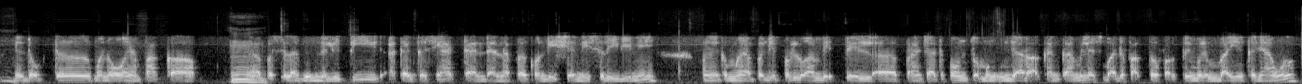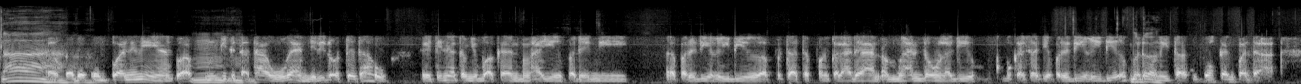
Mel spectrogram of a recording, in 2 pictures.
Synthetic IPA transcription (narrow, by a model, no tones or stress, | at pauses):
jadɔk̚t̪ərmənɔɾɔŋjaŋpakap̚ː | pəsəlahɡiminalit̪ia̰kant̪ərsiɦat̪andanapəkɔndisiəndisɾidinimanəkəməapədipərluambɪʔpɪləpəɾaɲt͡ʃaat̪apʊnunt̪ʊʔ̚məəɲd͡ʒaɾa̰ʔkankamilasəbapʔadafa̰k̚t̪ɔfa̰k̚t̪ɔjaŋbolɛhmə̃mbajəkanɲawəəpadapəɾəmpuaniniasəbap̚muk̪it̪ət̪a̰ʔt̪aukand͡ʒadidɔk̚t̪ərt̪aukəɾit̪əniakanməɲəbua̰ʔkanbəɦajəpadaini | əpadadiəɾidiəapəat̪apʊnkəlaadaanməŋandʊŋlaɡi | bukansaad͡ʒəpadadiɾidiəpadawanit̪at̪upukanpada̰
